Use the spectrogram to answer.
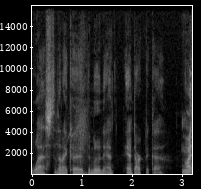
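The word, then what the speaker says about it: The Moon & Antarctica: than I could the moon an Antarctica I said it right see there you go you didn't say and though yes I did I said Antarctica it's not Moon Antarctica it's Moon and that's what I said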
